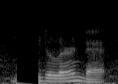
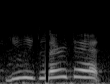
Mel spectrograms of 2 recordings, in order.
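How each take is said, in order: First: Said in the usual way. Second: Said again much higher; playful high-pitched scold to the cat; high squeaky scolding. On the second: Real, not acted.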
